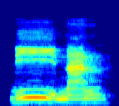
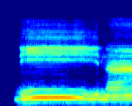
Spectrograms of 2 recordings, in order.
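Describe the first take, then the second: First: The word ends with a short vowel and n. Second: The word ends with a long drawn-out vowel. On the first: The speaker calls it wrong. "tidak dibaca nan" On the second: The speaker calls it right. "Jadi panjangnya enam harkat"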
